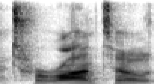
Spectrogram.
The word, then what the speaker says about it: Toronto: is like a a toronto tirana kind of thing right like usually people from toronto don't say the second t paranormal witness girl says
